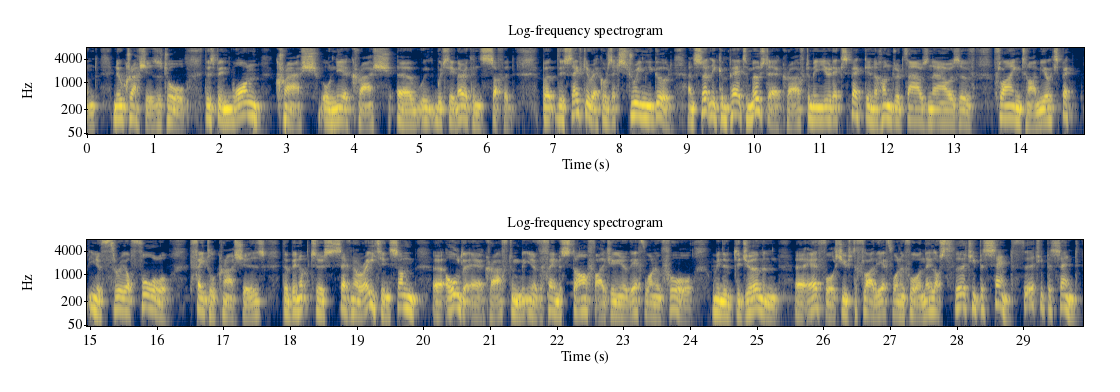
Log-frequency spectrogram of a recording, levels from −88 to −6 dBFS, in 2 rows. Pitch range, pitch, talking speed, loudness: 105-155 Hz, 125 Hz, 185 wpm, -18 LUFS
